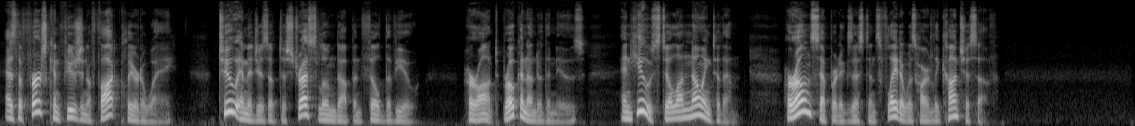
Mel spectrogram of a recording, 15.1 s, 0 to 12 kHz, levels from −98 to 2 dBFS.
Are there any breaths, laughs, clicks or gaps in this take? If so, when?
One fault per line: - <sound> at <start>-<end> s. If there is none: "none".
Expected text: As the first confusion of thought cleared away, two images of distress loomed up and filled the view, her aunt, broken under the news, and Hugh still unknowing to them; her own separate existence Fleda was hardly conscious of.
none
